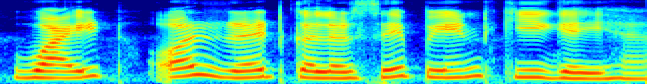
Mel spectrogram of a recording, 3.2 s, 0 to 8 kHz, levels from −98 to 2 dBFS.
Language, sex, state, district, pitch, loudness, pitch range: Hindi, female, Chhattisgarh, Bilaspur, 250 Hz, -17 LUFS, 230-270 Hz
